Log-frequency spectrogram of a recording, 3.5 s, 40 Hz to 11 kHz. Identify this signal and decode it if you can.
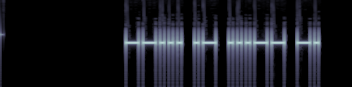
Morse code, heard as a keyed tone, about 28 wpm, 700 Hz. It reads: 7A3N
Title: Common Cut Numbers - 4-Digit 28wpm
